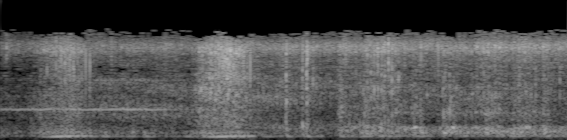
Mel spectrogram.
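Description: A steady, droning airplane engine hums continuously as the plane is set down to land, with low rumbling tones that swell twice and rough, rattling texture throughout; no one speaks.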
